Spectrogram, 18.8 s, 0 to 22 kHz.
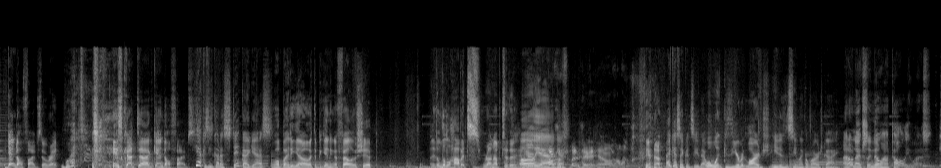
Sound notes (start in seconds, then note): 1.6 laughing; 11.0 laughing; 11.4 mimicking hobbits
